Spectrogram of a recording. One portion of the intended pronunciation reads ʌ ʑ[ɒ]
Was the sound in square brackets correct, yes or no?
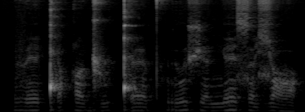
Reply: yes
